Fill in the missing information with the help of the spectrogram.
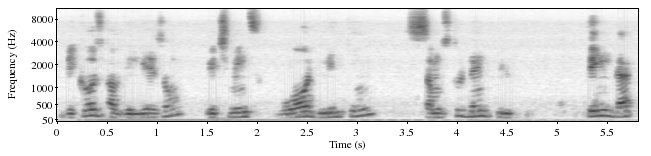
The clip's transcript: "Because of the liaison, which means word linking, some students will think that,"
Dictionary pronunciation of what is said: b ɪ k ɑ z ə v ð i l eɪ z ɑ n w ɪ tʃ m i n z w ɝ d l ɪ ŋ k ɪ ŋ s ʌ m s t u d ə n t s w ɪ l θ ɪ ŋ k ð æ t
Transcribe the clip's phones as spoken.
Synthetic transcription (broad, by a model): b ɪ k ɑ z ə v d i l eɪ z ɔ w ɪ tʃ m i n s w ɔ d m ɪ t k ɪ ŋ s ʌ m s t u d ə n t w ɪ l t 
